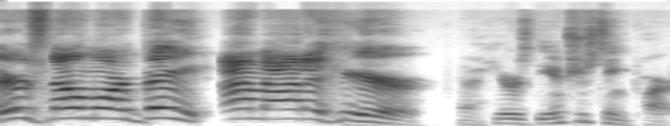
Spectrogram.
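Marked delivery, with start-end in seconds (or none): 0.0-2.1 very high, strange, pitched-way-up crab voice. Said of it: "despite his weird voice".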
